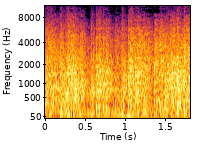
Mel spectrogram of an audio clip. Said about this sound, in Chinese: 哇！整个村子回荡的巨大的鞭炮声，噼里啪啦噼里啪啦噼里啪啦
